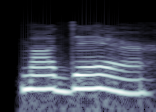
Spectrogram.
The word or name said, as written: madere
